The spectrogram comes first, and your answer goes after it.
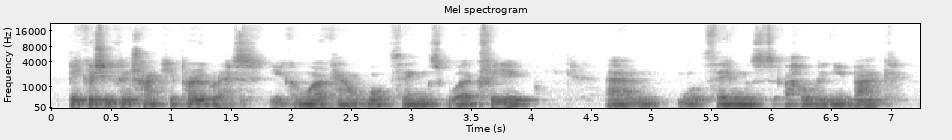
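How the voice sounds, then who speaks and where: A soft-spoken man talks at a fairly slow pace. Room echo is audible. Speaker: vlogger. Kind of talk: casual monologue. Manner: hesitant.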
